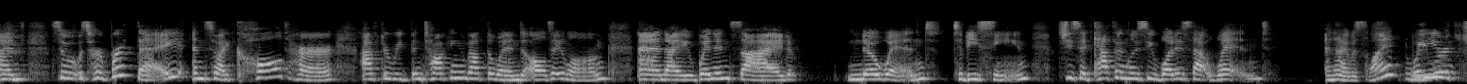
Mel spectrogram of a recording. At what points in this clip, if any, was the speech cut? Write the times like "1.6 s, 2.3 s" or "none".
10.5 s, 13.6 s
